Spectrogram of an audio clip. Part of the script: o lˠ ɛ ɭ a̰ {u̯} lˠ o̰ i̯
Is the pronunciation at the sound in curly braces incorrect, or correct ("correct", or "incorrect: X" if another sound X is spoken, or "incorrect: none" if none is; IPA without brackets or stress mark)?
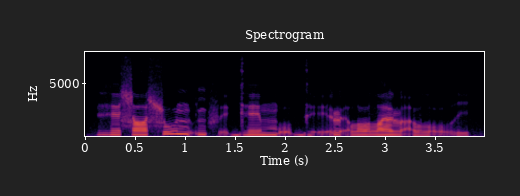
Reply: correct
